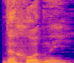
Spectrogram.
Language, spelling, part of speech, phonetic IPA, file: Russian, доходный, adjective, [dɐˈxodnɨj], Ru-доходный.ogg
- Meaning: profitable, paying, lucrative, remunerative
